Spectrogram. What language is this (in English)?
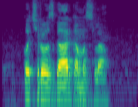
Urdu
